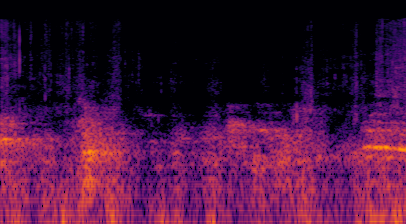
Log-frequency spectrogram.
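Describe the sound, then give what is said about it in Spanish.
Long, drawn-out wolf howls rise and fade over a dense, rumbling wild backdrop, with the animal cries overlapping and no one speaking. “Son lobos. Están rodeados de lobos.”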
